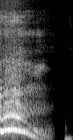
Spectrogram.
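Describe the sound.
A voice imitates a car engine revving with a loud, buzzy noise, its pitch swelling upward and then sliding down over about a second, followed by a brief low grunt after a short pause.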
